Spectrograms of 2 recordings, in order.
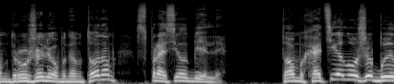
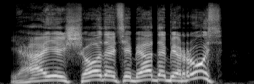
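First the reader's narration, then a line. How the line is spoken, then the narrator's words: Barking snap. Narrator (Russian): рявкнул Билли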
